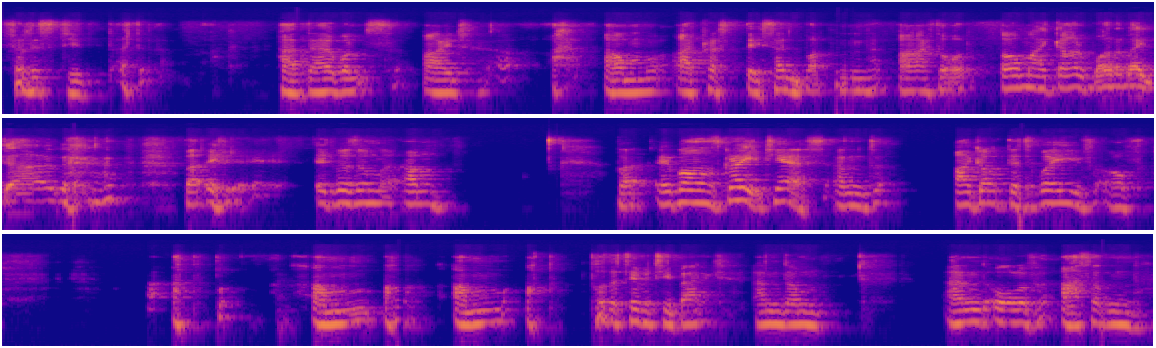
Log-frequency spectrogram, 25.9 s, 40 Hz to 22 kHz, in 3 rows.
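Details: Stammering in an adult man in his 50s with lifelong stammer.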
